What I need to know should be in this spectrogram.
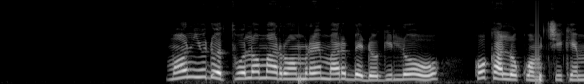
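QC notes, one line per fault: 2.99 s, Bluetooth stutter: between "yudo thuolo" and "mar bedo gi", about 14 ms of audio went missing and the receiver replayed its last buffered slice to fill the gap, giving a brief blip. The waveform shows one duplicated short segment, and the spectrogram shows a thin vertical seam.
5.35–5.42 s, Bluetooth stutter: about 42 ms was lost, which fits roughly three dropped packets. The same slice is repeated back to back, so it sounds like a short buzzy machine-gun stutter before the audio jumps ahead. The waveform shows identical repeating blocks, and the spectrogram shows evenly spaced vertical striping.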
